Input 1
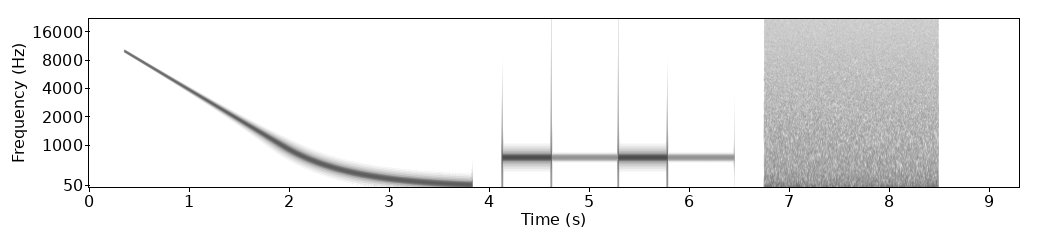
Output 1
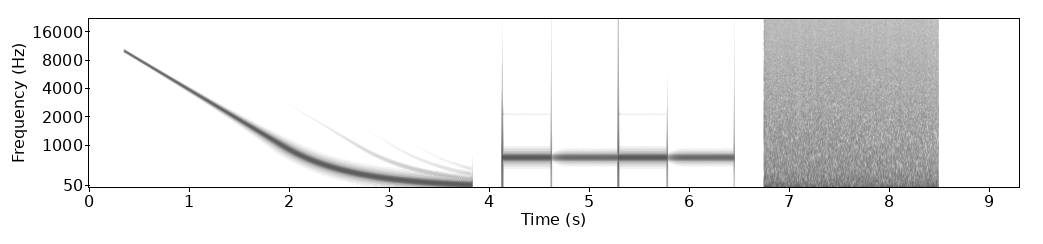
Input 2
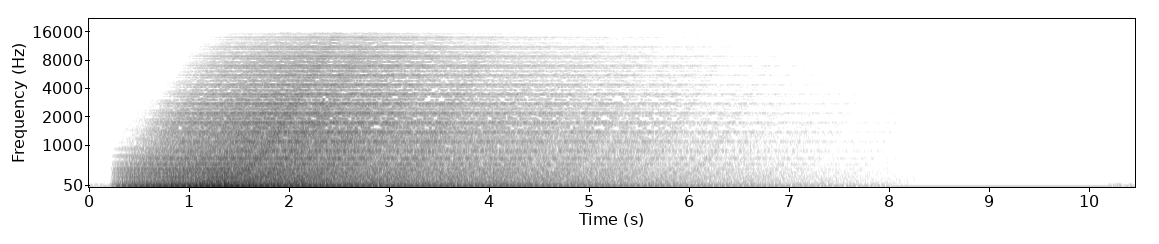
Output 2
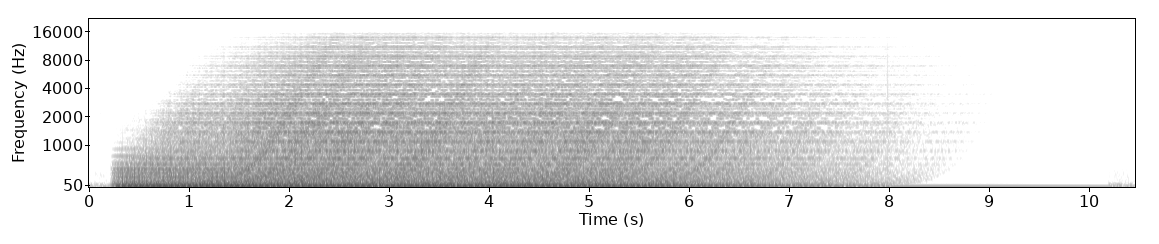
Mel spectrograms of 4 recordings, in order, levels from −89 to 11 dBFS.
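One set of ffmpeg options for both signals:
ffmpeg -i in.wav -filter_complex "[0:a]dynaudnorm=framelen=730:gausssize=7:maxgain=11dB,asplit=2[link_01][link_02];[link_02]alimiter=level_in=1dB:limit=-24dB:level=0:latency=1,volume=-1dB,volume=0dB[link_03];[link_01][link_03]amix=inputs=2:normalize=0,acompressor=threshold=-28dB:ratio=6:attack=10:release=174:knee=6:detection=peak" out.wav

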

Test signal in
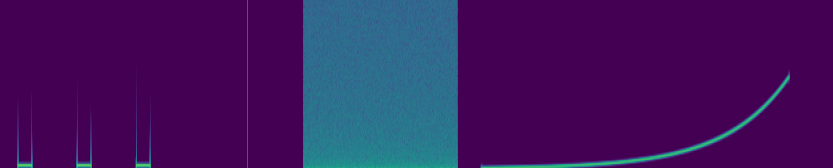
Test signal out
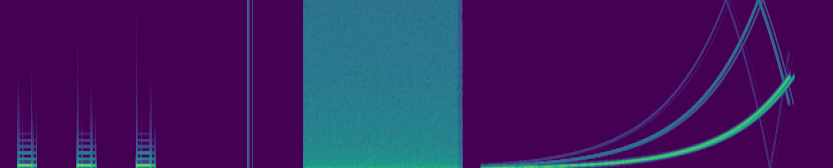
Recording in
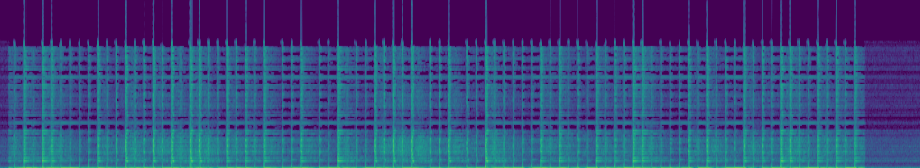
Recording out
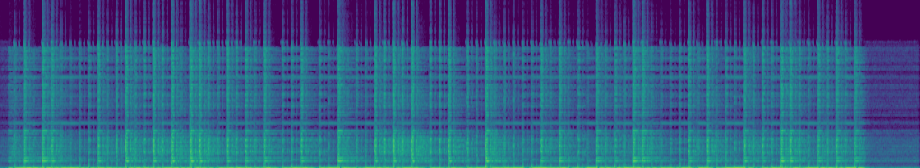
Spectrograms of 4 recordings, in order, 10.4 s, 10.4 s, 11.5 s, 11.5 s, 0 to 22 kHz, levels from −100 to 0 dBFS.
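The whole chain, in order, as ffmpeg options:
ffmpeg -i in.wav -filter_complex "[0:a]asplit=2[link_01][link_02];[link_02]asoftclip=type=tanh:threshold=-30dB,volume=-4.5dB[link_03];[link_01][link_03]amix=inputs=2:normalize=0,aecho=1:1:15|60:0.501|0.299" out.wav

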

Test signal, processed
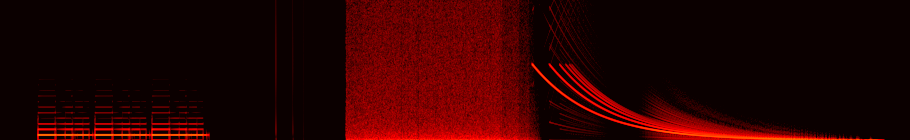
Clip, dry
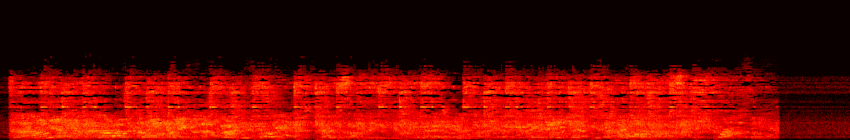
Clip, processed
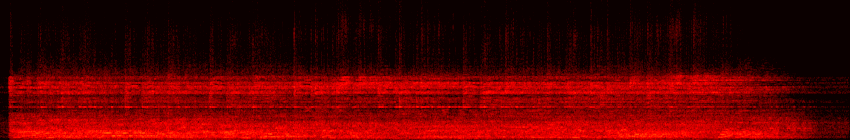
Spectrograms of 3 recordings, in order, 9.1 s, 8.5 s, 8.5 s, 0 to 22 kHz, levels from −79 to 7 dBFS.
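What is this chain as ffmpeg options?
ffmpeg -i in.wav -filter_complex "[0:a]aecho=1:1:170|272|333.2|369.9|392:0.631|0.398|0.251|0.158|0.1,acrossover=split=230|1400|7400[link_01][link_02][link_03][link_04];[link_01]acompressor=threshold=-32dB:ratio=4[link_05];[link_02]acompressor=threshold=-30dB:ratio=4[link_06];[link_03]acompressor=threshold=-42dB:ratio=4[link_07];[link_04]acompressor=threshold=-38dB:ratio=4[link_08];[link_05][link_06][link_07][link_08]amix=inputs=4:normalize=0,aeval=exprs='clip(val(0),-1,0.0237)':channel_layout=same,volume=-6dB" out.wav

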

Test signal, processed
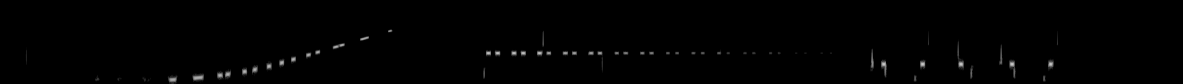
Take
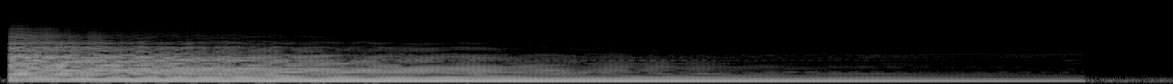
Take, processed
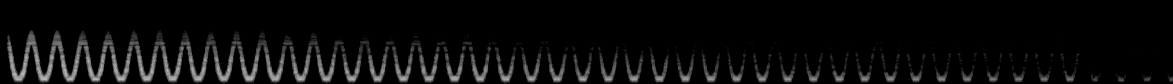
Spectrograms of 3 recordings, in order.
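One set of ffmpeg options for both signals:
ffmpeg -i in.wav -af "asubboost=boost=9:cutoff=89,afftfilt=real='re*between(b*sr/1024,250*pow(3500/250,0.5+0.5*sin(2*PI*3.9*pts/sr))/1.41,250*pow(3500/250,0.5+0.5*sin(2*PI*3.9*pts/sr))*1.41)':imag='im*between(b*sr/1024,250*pow(3500/250,0.5+0.5*sin(2*PI*3.9*pts/sr))/1.41,250*pow(3500/250,0.5+0.5*sin(2*PI*3.9*pts/sr))*1.41)':win_size=1024:overlap=0.75,volume=9dB" out.wav

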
